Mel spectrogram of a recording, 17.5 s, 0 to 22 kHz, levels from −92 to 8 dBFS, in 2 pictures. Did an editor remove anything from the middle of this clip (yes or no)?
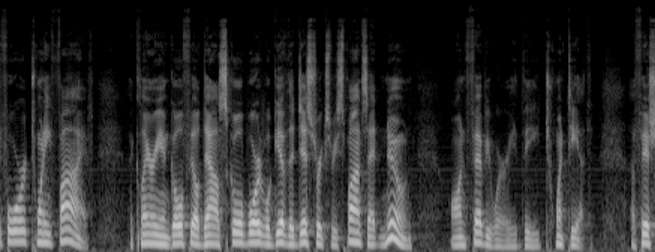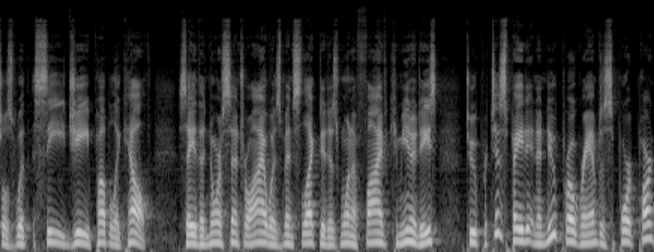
no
